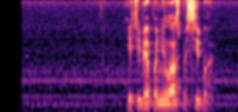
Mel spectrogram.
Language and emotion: Russian, neutral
